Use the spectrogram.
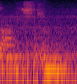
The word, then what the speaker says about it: Atherstone: This train is for London Euston, calling at Atherstone, Nuneaton, Rugby, Northampton, Milton Keynes Central, Waterford Junction and London Euston. The next stop is Atherstone.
